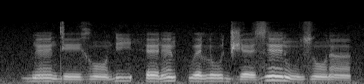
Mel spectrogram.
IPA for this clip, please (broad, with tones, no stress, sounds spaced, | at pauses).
ɡ͡b ɛ̃˧ d eː˨ ɣ ɔ̃˨ ɗ i˦ h ɛ˧ ɾ ɛ̃˦ kʷ ɛ˧ l o˧ d͡ʒ ɛ˨ z ɛ̃˦ ɾ ũ˨ z ɔ̃˨ ɾ ã˨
